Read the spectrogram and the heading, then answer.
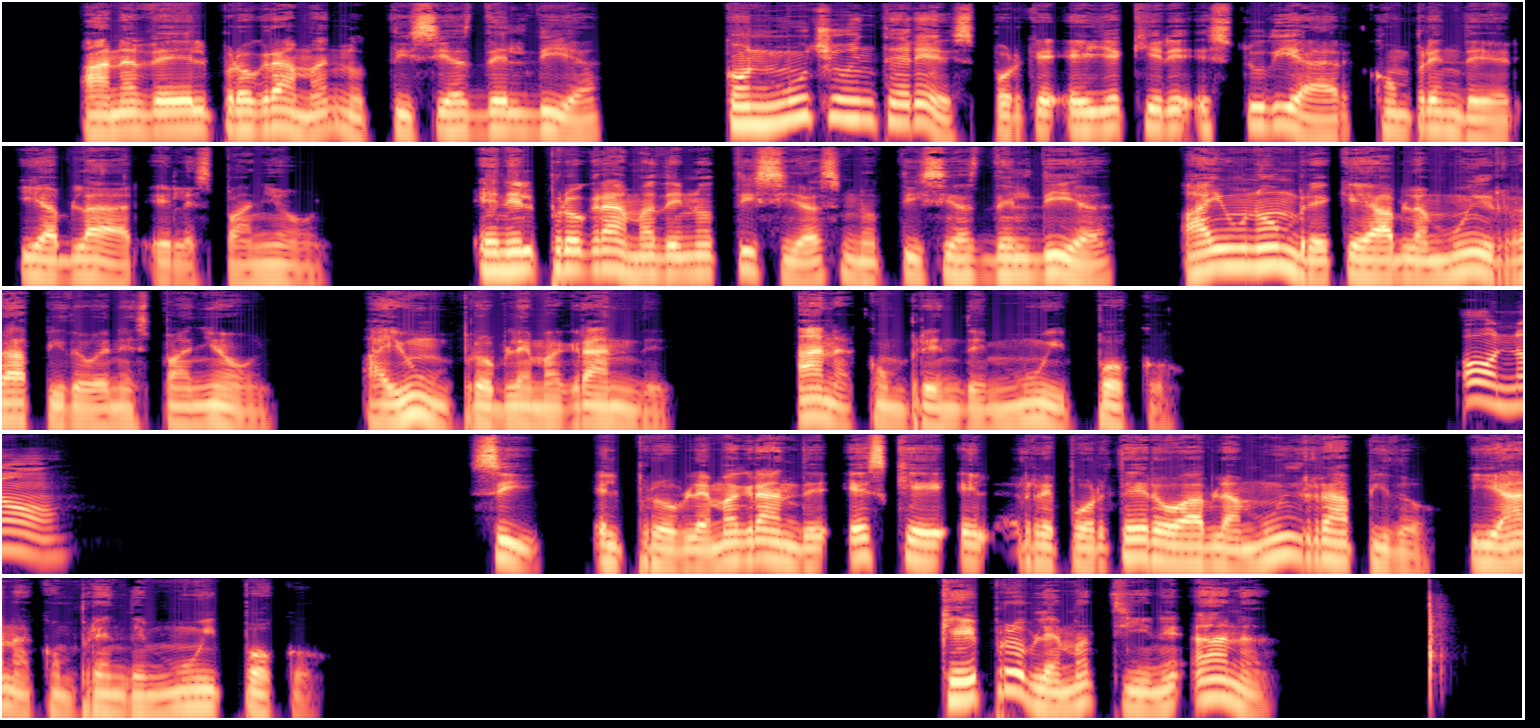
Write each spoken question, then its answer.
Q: ¿Qué problema tiene Ana?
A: En el programa Noticias del Día, hay un hombre que habla muy rápido en español y Ana comprende muy poco.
